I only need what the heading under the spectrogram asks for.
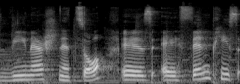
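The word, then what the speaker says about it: Wiener Schnitzel: It's spelled Wiener, but it's pronounced Weiner Schnitzel.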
